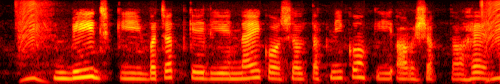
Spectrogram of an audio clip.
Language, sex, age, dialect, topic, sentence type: Hindi, male, 25-30, Hindustani Malvi Khadi Boli, agriculture, statement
